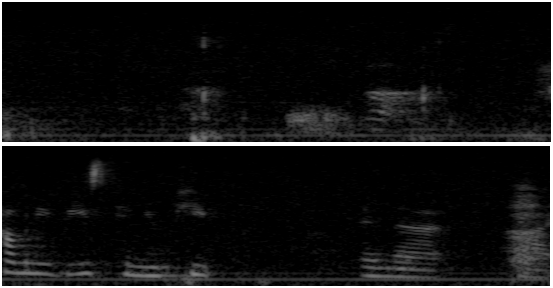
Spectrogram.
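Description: A woman speaks quietly into a microphone.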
